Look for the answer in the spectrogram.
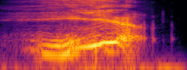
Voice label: melee swing, mechanic, survivor, voice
